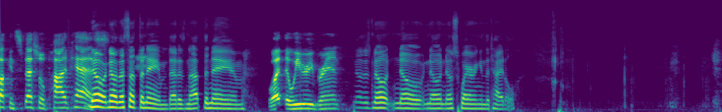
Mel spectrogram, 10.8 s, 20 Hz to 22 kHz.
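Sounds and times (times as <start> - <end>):
speech: 0.0 - 8.5
crunchy chewing of peanut butter cereal: 8.0 - 10.8.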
